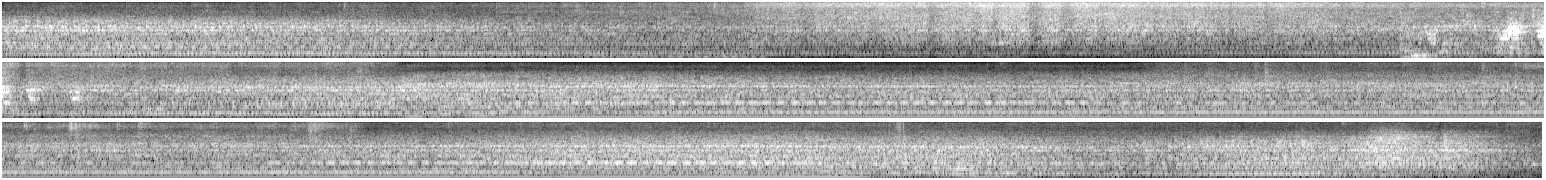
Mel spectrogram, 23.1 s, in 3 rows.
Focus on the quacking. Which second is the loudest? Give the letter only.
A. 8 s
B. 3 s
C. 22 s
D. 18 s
A.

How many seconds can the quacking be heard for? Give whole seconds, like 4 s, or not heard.
3 s.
